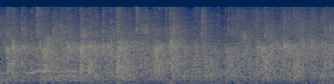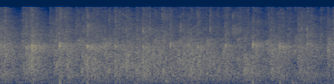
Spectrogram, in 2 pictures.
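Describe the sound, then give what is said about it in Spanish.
Loud, sustained applause from an audience, a dense, steady wash of many hands clapping that holds at a fairly even level throughout. “Dale un fuerte aplauso.”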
